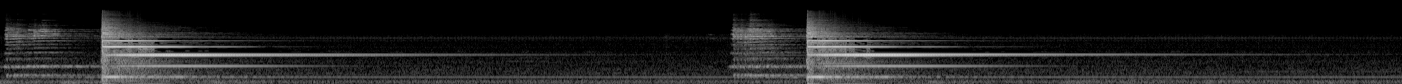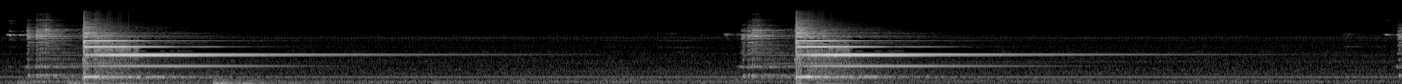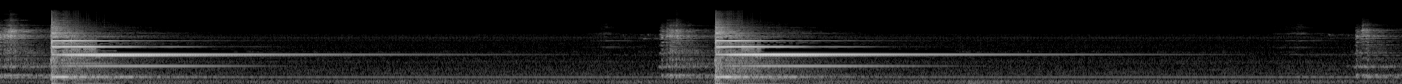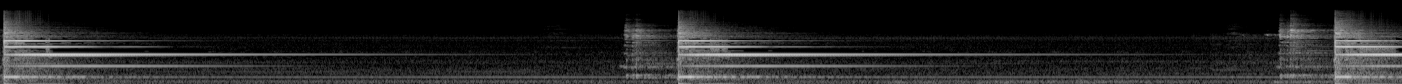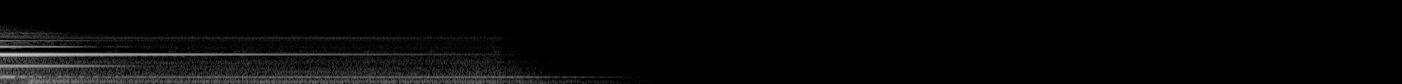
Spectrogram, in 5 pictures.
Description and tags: Medieval bells of doom
Atmospheric bells that have a medieval church bell sound. This sound was made by playing a Swiss cowbell and then slowing down the sound!
church, spooky, creaking, old, dark, creepy, horror, bell, medieval, doom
